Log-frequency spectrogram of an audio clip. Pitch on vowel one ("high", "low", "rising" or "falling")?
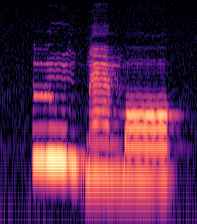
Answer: high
